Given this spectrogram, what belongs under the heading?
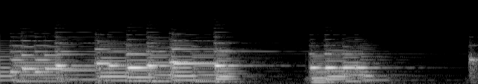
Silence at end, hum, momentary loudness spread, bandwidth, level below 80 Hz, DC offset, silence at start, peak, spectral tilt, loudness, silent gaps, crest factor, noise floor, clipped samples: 0 s; none; 8 LU; 5.6 kHz; -56 dBFS; under 0.1%; 0 s; -4 dBFS; -8.5 dB/octave; -18 LUFS; none; 16 dB; -60 dBFS; under 0.1%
